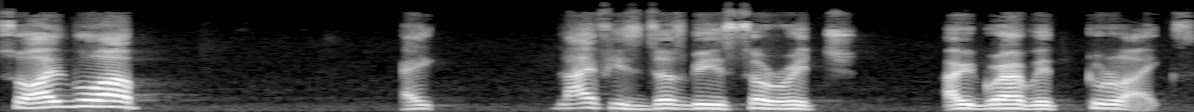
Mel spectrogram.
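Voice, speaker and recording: A fairly high-pitched man with a Mexican accent, ordinary pitch variation and a fairly slow pace, in a dry, close sound with no echo. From Mexico City, Mexico. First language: Spanish. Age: 60s. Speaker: contractor. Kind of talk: life story talk. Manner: animated.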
